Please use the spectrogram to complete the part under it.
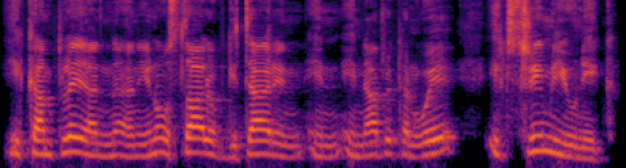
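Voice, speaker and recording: A musician and music teacher talks fast in a high-pitched voice during a casual workshop. He comes across as earnest and rambling, with loose grammar and frequent restarts mid-sentence.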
